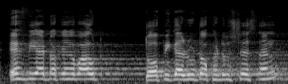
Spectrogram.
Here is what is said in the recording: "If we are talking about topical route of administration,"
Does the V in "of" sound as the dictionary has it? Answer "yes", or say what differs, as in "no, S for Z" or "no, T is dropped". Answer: no, P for V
